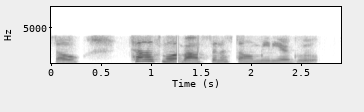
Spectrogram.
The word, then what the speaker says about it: CentrestoneMedia Group: Now, you talked earlier about being the CEO and owner of, I hope I'm saying it right, CentrestoneMedia Group.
